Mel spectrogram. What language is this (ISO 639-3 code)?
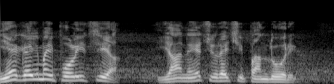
srp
